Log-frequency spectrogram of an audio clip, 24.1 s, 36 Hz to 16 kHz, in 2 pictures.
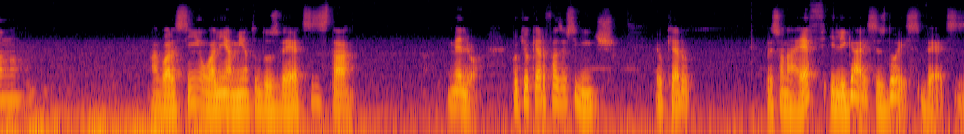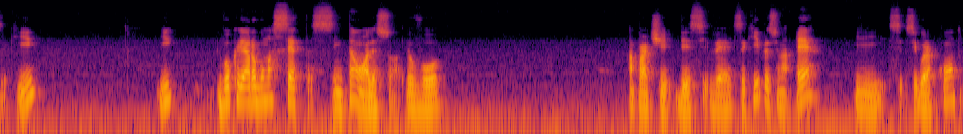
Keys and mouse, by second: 14.4 click, 21.7 e.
